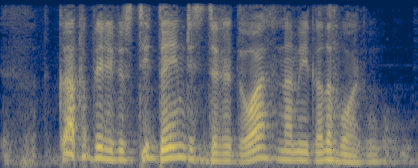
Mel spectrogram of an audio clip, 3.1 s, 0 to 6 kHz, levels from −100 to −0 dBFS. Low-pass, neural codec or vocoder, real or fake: 5.4 kHz; codec, 16 kHz, 0.5 kbps, FunCodec, trained on LibriTTS, 25 frames a second; fake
